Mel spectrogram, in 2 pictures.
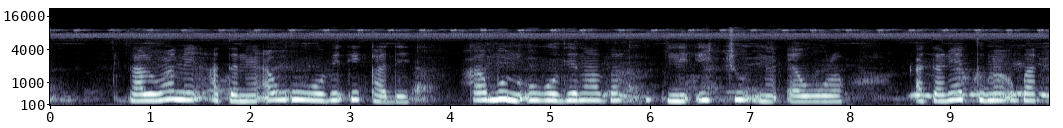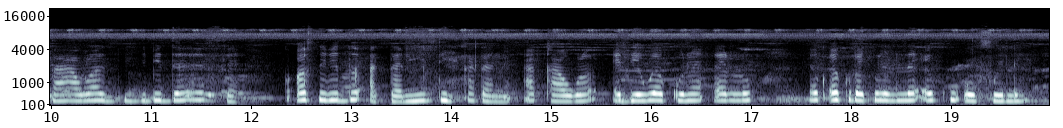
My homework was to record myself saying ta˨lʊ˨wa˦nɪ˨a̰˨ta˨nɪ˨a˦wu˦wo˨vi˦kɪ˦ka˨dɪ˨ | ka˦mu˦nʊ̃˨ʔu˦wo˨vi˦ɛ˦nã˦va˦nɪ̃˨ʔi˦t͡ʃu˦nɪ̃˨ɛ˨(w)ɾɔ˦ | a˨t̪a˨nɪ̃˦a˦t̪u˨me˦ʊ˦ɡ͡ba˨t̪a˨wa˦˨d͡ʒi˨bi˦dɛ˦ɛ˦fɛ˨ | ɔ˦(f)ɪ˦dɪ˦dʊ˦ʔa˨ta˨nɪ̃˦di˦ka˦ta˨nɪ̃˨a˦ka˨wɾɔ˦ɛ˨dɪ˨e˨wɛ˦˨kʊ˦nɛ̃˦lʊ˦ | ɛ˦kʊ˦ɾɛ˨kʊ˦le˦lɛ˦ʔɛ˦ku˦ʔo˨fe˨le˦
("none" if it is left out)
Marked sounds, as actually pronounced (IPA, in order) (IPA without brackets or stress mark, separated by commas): w, s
